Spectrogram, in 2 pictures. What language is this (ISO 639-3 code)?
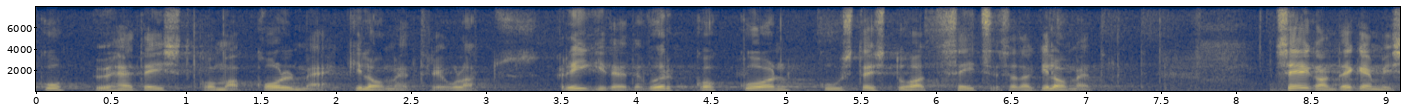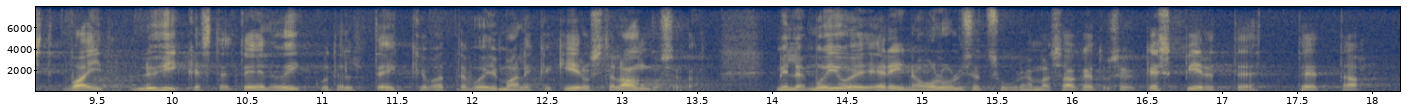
est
